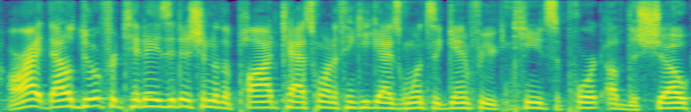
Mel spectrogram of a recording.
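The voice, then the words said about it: Shaky, worn voice from a cold. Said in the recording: “Pardon my shaky voice today... my voice has been a little bit shot this week, dealing with a small head cold”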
